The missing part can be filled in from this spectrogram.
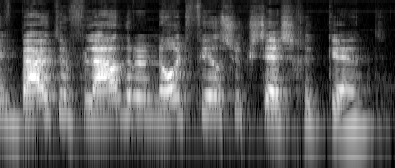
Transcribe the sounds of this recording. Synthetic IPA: jf̚bœɥtənvlaːndəɾənoːjtfɪːlˠsyksɛsχəkɛnt

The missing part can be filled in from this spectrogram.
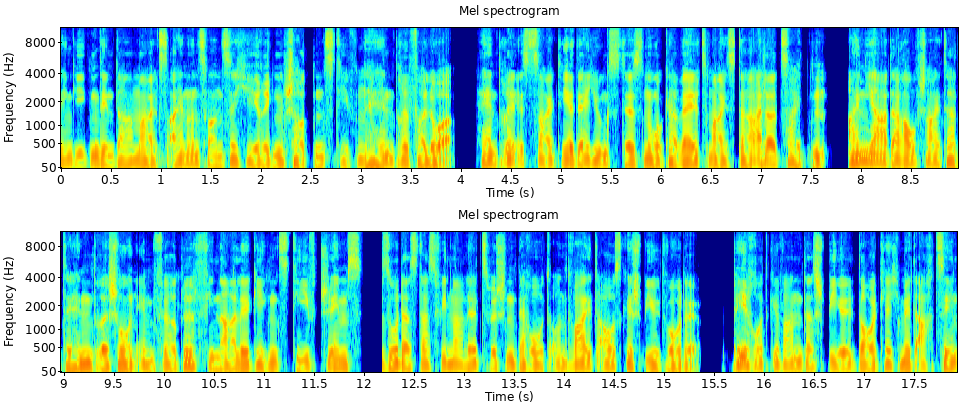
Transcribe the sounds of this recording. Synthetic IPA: hɪnɡeːɡŋ̩deːndaːmaːlsʔa̰ɪnʊnt͡sv̥ant͡sɪçjɛːʁɪɡŋ̩ʃɔtn̩stʰiːfn̩ɦɛndʁəfɛɐloːɐ | hɛndʁəʔɪstz̥aɪtheːdeːɐjʏŋstəsnoːkʰɐvɛltmaɪstɐʔalɐt͡saɪtn̩ | ʔaɪnjaːɐdaʁaʊfʃaɪtɐtʰəɦɛndʁəʃoːnʔɪ̰mfɪɐtl̩finaːləɡeːɡŋ̩stʰiːfd͡ʒɛms | zodasd̥asfinaːlət͡sv̥ɪʃn̩bɛʁoːtʊntv̥aɪtʔa̰ʊsɡ̥əʃpiːltv̥ʊɐdə̰ | pʰeːʁotɡ̥əvandasʃpiːldɔʏtʰlɪçmɪtʔa̰χt͡seːn

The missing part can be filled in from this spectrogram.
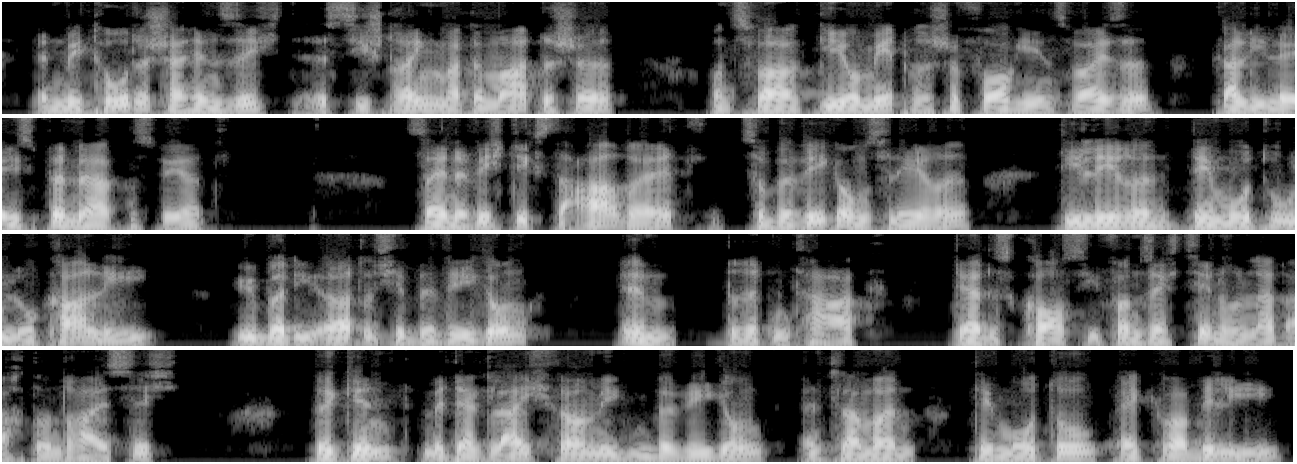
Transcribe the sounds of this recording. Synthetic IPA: ʔɪnmetʰoːdɪʃɐɦɪnzɪçtɪstz̥iːʃtʁ̥ɛŋmatəmaːtɪʃə | ʔʊntt͡sv̥aːɐɡeomeːtʁ̥ɪʃəfoːɐɡeːənsv̥aɪzə | ɡ̥alilɛːsb̥əmɛɐkŋ̩sv̥eːɐt | z̥aɪnəvɪçtɪçstə̰ʔaɐbaɪtt͡suːɐbəveːɡʊŋsleːʁ̞ə | d̥iːleːʁ̞əd̥emoːtolokʰaːli | ʔyːbɐdiːʔœɐtlɪçəbəveːɡʊŋ | ʔɪm | d̥ʁɪtn̩tʰaːk | d̥eːɐdɪskʰɔɐsifɔnzɛçt͡seːnhʊndɐtʔaχtʊntd̥ʁaɪsɪç | b̥əɡɪntmɪt̚d̥eːɐɡlaɪçfœɐmɪɡŋ̩bəveːɡʊŋʔɛnkl̥amɐn | d̥emotʰoʔɛkvabɪli

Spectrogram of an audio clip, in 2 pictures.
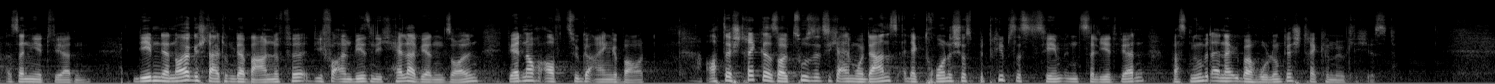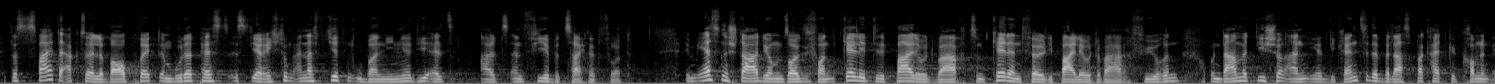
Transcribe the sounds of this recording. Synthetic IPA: zaniːɐtv̥eːɐdn̩ | neːbm̩deːɐnɔʏɡəʃtaltʊŋdeːɐbaːnhøːfəd̥iːfoɐʔaləmveːzn̩tlɪçhɛlɐveːɐdn̩zɔlən | v̥eːɐdn̩aʊxʔaʊft͡syːɡəʔaɪnɡəbaʊt | ʔaʊfd̥eːɐʃtʁ̥ɛkəzɔlt͡suːzɛt͡slɪçaɪnmodɛɐnəselɛk̚tʁ̥oːnɪʃəsb̥ətʁ̥iːpz̥ʏstʰeːmɪnstaliːɐtv̥eːɐdn̩ | vasnuːɐmɪtʔaɪnɐʔyːbɐɦoːlʊŋdeːɐʃtʁ̥ɛkəmøːklɪçɪst | d̥ast͡sv̥aɪtəʔaktʰuɛləbaʊpʁ̥ojɛk̚tɪmbuɾapʰɛstɪstd̥iːɛʁ̞ɪçtʊŋʔaɪnɐfiːɐtn̩ʔuːbanliːnjədiː | alsʔɛmfiːɐbət͡saɪçnətv̥ɪɐt | ʔɪmʔeːɐstn̩ʃtaːdjʊmzɔlziːfɔnkɛledebaleodvaːʁət͡sʊmkʰɛlənfɛldiːbaleodvaːʁəfyːʁən | ʔʊnt̚d̥amɪt̚d̥iːʃoːnanːdiːɡʁɛnt͡sədeːɐbəlast̚b̥aːɐkʰaɪt̚ɡ̥əkʰɔmənən

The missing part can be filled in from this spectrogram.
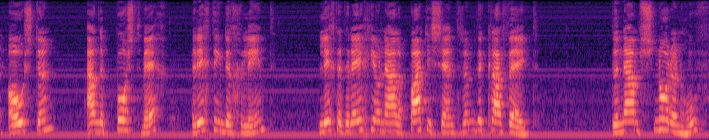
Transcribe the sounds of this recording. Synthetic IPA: owstən | ʔaːndəpɔstʋɛχ | rɪχtɪŋdəχlɪnt | lɪχtɦətreχijonaːləpaɹtisɛntrəmdəklavejt | d̥ənaːmsnoɾənɦuf

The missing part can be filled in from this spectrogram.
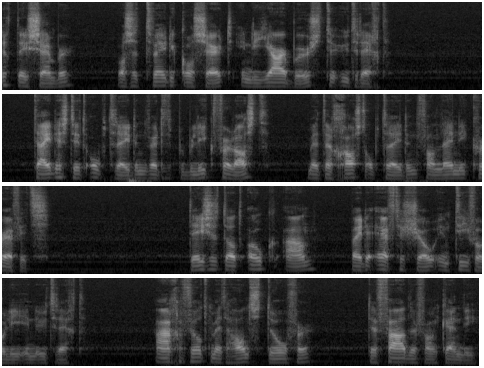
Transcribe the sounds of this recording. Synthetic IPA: əχdesɛmbəɹ | ʋɑsɦətʋejdəkɔnsɛɹtɪndəjaːɹbøːɹstəʔytrɛχt | tɛjdənzdɪtɔptrejdənʋɛɹtɦət̚pyblikfəɹɑst | mɛtənχɑstɔptrejdənv̥ɑnlɛnikɹɛfɪts | d̥ejzətɑtowkaːn | b̥ɛjdəʔɛftəɹʃowʔɪntivoliɪnytrɛχt | aːnχəvɵlˠtmɛtɦɑnzdølˠvəɹ | d̥əv̥aːdəɹvɑnkɛndi

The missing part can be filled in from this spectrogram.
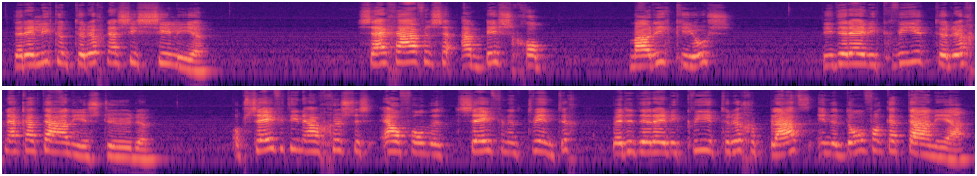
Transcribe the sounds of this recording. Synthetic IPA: d̥əɾelikəntəɾøχnaːsisilijə | sɛjχaːvənzəʔanbɪsxɔp̚ | marikius | d̥idəɾelikʰʋiətərøxnakataːniəstyːrdə | ʔɔpseːvəntinawχøstəsʔɛlˠfhɔndərtseːvənəntʋɪntəχ | ʋɛrdəndəɾelikʰʋiːətərøχəplaːt͡stɪndədomfɔnkataːnia

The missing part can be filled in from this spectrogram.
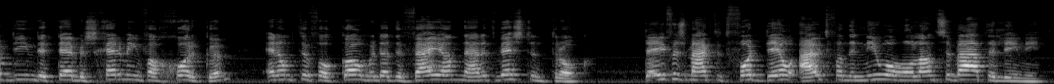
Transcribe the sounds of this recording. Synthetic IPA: dindətɛrbəsχɛrmɪŋvɑnχorkəm | ʔɛnɔmtəvɔlˠkowməndɔt̚dəvɛjɑntnaːrətʋɛstəntrɔk | tejvənsmaːk̚tɦətfor̚dɪːlˠœɥtfɑndəniwəɦolɑntsəʋaːtərlini

